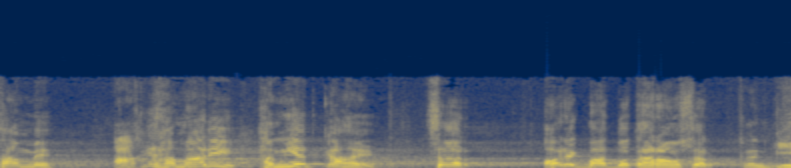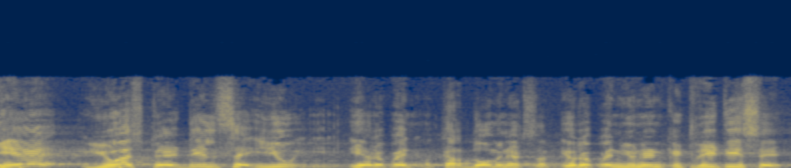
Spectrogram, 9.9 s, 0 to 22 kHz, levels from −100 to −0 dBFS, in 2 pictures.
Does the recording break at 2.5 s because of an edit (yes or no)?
no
